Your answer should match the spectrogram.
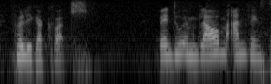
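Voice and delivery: ordinary talk, nothing marked

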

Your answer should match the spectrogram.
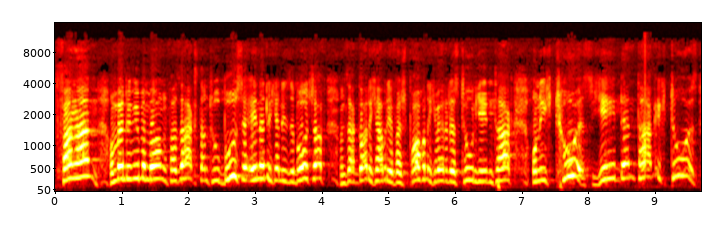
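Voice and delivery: high-pitched, urgent exhortation; impassioned vow pitched well above normal; fervent preaching. Real, not acted. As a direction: preach it with rising fervour.

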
